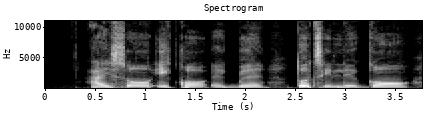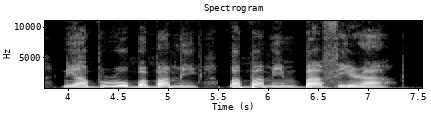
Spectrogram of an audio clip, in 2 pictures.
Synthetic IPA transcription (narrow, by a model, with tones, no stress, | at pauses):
a˨i˨sɔ̃˦i˦˧kɔ˧ɛ˨ɡ͡bɛ˨˦ | to˦ti˧le˧ɡɔ̃˦˧ | nĩ˧a˨bu˨˦ɾo˦˨ba˨ba˨˦mĩ˧ | ba˨ba˨˦mĩ˧n̩˦ba˦fi˦ɾa˧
